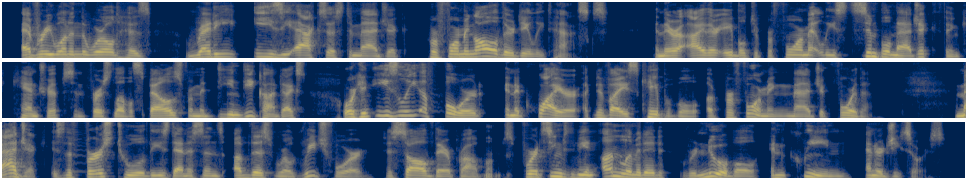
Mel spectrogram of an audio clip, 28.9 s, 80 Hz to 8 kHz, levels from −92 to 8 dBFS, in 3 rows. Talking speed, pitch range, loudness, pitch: 165 wpm, 105-145 Hz, -23 LUFS, 120 Hz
